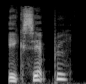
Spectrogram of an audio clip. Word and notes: eksempel: [ εgˈsεmˀbəl ]; [ eg- ]

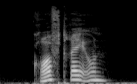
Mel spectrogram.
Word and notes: groftreven: -ˌʁεˀvən

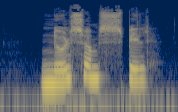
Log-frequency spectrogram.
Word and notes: nulsumsspil: ˈnɔlsɔmsˌsbel

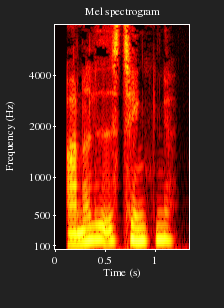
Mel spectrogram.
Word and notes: anderledestænkende: [ ˈɑnʌˌleðˀəsˌtεŋgənə ]; [ -ˌtεŋˀgənə ]

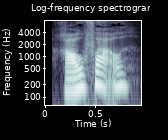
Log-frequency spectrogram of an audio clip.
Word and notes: ravfarvet: [ -ˌfɑˀvəð ]; [ -ˌfɑːvəð ]

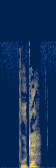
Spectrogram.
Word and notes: buddha: ˈbuda

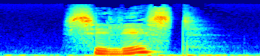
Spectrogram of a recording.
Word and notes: celest: seˈlεsd

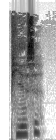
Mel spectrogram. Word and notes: pierce: ˈpiɐ̯sə

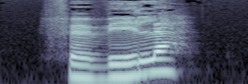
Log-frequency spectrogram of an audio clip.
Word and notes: favela: faˈvεla; faˈveːla

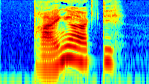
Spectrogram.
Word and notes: drengeagtig: ˈdʁaŋəˌɑgdi

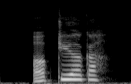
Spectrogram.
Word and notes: opdyrker: -ˌdyɐ̯gʌ; -ˌdyɐ̯ˀgʌ

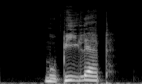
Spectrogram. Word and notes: mobilapp: -ˌab; -ˌɑb

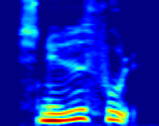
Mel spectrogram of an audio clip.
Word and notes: snydefuld: [ ˈsnyːðəˈfulˀ ]; [ ˈsnyːðəˌfulˀ ]

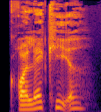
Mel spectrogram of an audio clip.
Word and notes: grålakeret: ˈgʁʌlaˌkeˀʌð; ˈgʁʌlɑˌkeˀʌð

